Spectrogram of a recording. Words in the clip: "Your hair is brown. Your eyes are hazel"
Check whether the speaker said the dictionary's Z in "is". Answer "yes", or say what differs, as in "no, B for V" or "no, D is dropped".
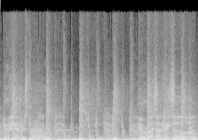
yes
